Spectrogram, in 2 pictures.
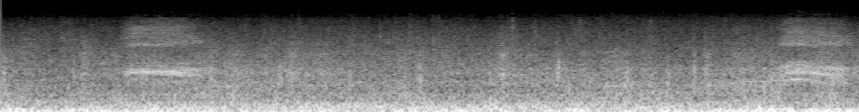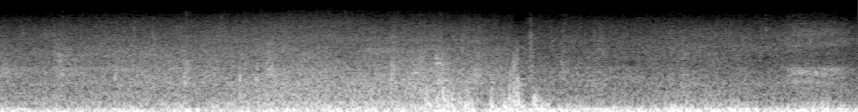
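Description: Short bird calls, about a second in, at about four seconds and again near the end, over a steady rush of wind on the microphone.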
